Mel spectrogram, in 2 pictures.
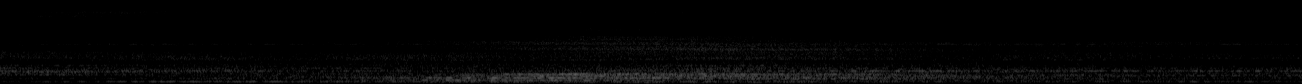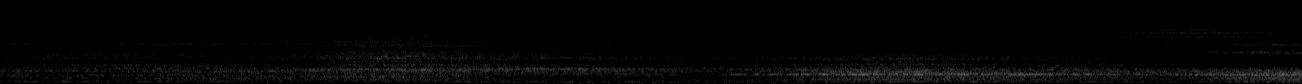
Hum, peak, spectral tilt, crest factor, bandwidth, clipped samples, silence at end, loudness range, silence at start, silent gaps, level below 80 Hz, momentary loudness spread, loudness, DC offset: none; -40 dBFS; -4 dB/octave; 16 dB; 16 kHz; under 0.1%; 0 s; 7 LU; 0 s; none; -82 dBFS; 8 LU; -56 LUFS; under 0.1%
